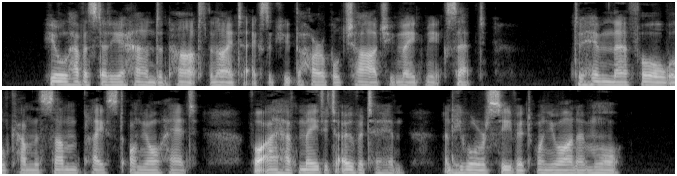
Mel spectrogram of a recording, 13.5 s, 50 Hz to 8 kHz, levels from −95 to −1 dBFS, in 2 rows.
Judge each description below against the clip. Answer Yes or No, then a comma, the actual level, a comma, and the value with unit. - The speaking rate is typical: No, fast, 215 wpm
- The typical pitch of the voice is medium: No, low, 105 Hz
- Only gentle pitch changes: Yes, narrow, 1.4 semitones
